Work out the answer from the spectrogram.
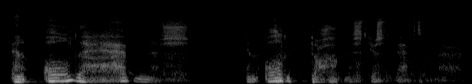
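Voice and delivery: breathy whispered hush as darkness leaves. Acted. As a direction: drop to a whisper, awed. Tender climax of healing story.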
